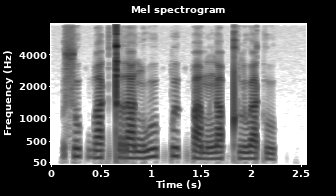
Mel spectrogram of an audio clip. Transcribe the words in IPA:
s u˥˩ k̚ b a˦˥ k̚ t r a˧ n w u˥˩ k̚ p ɯ˥˩ k̚ p a˧ m ŋ a˦˥ p̚ kʰ l u˦˥ a̯ k u˨˩ k̚

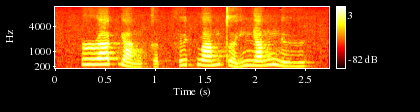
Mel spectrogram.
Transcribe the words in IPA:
ɹ a˦˥ k̚ j a˨˩ ŋ k ə˨˩ k̚ h ɨ˦˥ t̚ w a˧˥ m t̪ ə˨˩˦ j ɲ a˧˥ ŋ n ɨ˧

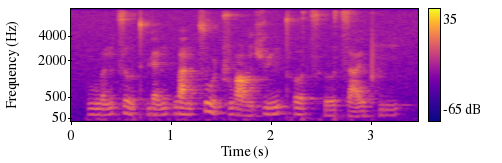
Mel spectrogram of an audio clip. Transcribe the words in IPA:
l w ə˧˥ n t͡s ɹ̩˥˩ t̪ʰ ɥ ɛ˧˥ n f w a˥˧ n t͡s u˥˩ ʈ͡ʂ w ɑ˨˩ ŋ ɕ y˧˥ n t̪ʰ ɤ˥ t͡sʰ ɹ̩˧˥ t͡s a˧˥ ɪ̯ pʰ i˥

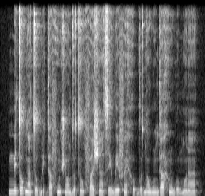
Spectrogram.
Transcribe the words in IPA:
m e˦ t ɔ˦ ɡ ã˦˨ t o˨˦ b e˧ ɡ a˨ f ũ˧ ʃ ɔ̃˧ d o˧ t ɔ̃˨ f a˨ ʃ ã˨ s e˨ w e˧ f ɛ̃˧ h o˨ ɡ o˨˦ d ɔ̃˦˨ w ũ˧ ɡ a˦ h ũ˦˨ w o˨ m ɔ̃˧ ɾ ã˧

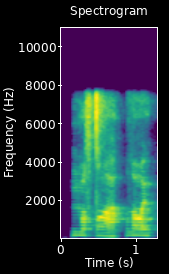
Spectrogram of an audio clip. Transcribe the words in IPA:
ɲ o sˤ dˤ a | ðˤ ɨ

